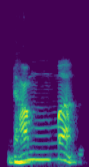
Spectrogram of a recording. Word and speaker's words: dhamma: must pause yes yes all the double consonant you must do that dhamma buddha dhamma you se you don't say dhma dhamma we say dhamma pause at the double Yes.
